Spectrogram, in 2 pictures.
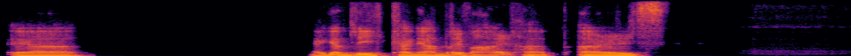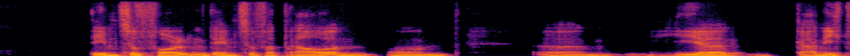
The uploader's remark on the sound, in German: Zoom-Session. Veranstaltet von der Aleph Akademie.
